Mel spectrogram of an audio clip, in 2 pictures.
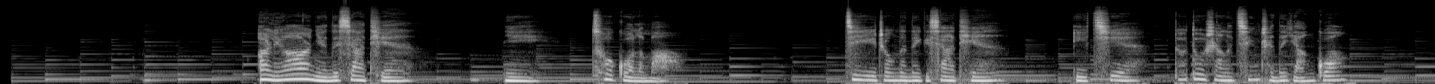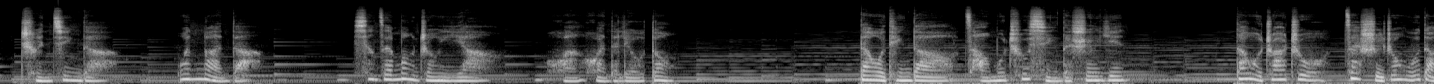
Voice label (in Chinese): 旁白 抒情; 自在的茶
